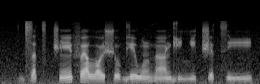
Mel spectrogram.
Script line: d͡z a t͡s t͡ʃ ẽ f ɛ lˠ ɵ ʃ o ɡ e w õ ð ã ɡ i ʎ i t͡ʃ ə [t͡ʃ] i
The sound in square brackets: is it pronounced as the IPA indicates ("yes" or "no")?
no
